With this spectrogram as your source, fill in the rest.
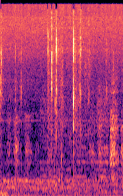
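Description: Wolf in the video game Oblivion Remastered panting rapidly and steadily, close up and moderately loud, with a few faint clicks in the background.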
